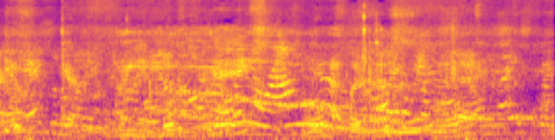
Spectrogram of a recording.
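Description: Indistinct chatter of many children's voices talking at once, with no single voice standing out.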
